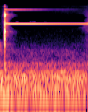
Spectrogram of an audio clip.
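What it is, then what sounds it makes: Fake silver coin. A counterfeit Peace dollar coin, gripped in a tester, is tapped once. It gives a bright metallic ping with a high, thin ring that lingers faintly to the end. The ring is much higher-pitched than a genuine silver coin's, marking the coin as fake.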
